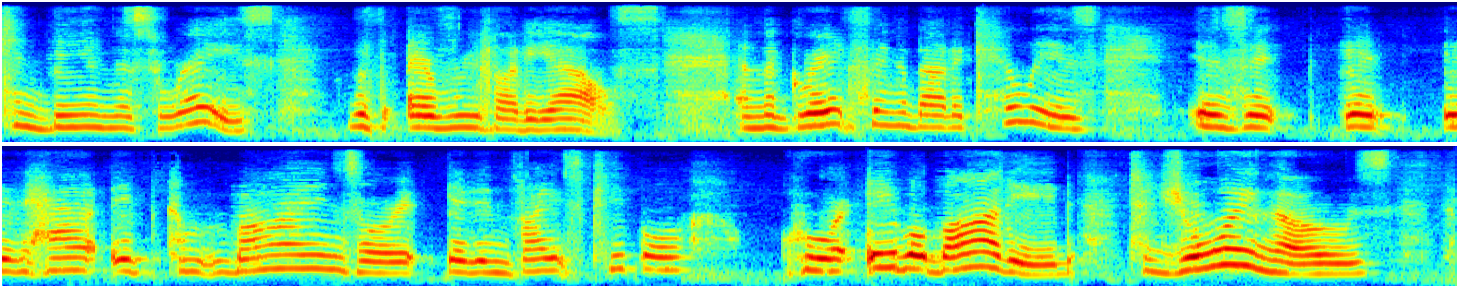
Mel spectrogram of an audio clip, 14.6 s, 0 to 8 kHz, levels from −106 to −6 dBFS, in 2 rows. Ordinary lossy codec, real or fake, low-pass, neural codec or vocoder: AAC, 32 kbps; fake; 7.2 kHz; codec, 44.1 kHz, 2.6 kbps, SNAC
